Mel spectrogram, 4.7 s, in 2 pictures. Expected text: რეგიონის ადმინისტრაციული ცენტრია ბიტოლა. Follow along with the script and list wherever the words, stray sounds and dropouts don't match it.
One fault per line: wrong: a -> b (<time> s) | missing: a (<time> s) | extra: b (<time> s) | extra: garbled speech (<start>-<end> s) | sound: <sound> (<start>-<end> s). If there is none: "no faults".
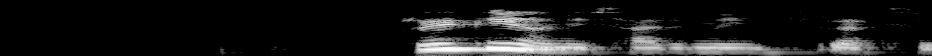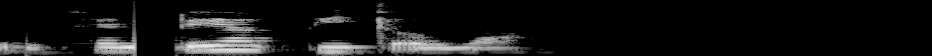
sound: dropout (2.7-2.8 s)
